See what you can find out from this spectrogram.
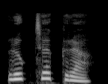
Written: ರುಕ್ಚಕ್ರ

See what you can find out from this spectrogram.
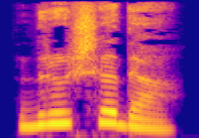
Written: ದೃಷದ

